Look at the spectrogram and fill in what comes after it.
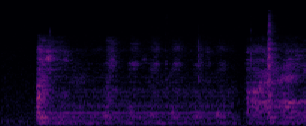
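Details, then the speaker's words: Powerful sneeze during a live gaming stream: an abrupt, forceful burst of breath and voice, then a second burst. "Oh, I just sneezed. That was a fucking crazy sneeze. Did you hear it? That was a super powerful sneeze."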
